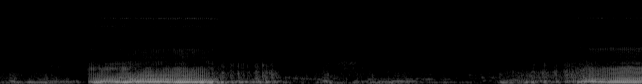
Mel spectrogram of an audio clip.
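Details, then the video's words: Pug dog snoring loudly while asleep in an odd sleeping position; deep, rattling low snores with a long rough inhalation lasting over a second, a quieter breathing pause, then another loud snore building. "Pug snoring so loud…his sleeping position just wow"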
